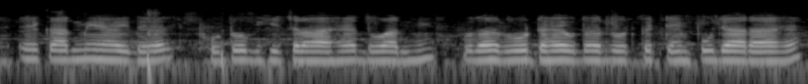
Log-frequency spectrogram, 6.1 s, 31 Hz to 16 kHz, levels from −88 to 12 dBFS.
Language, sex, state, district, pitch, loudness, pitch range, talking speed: Maithili, male, Bihar, Supaul, 180 Hz, -31 LUFS, 175-185 Hz, 200 wpm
